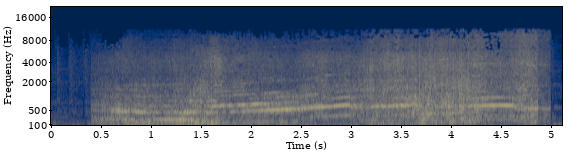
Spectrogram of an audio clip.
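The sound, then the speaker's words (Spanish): A Red Bull Formula One car roars past over a kerb, its loud, high-pitched engine whine climbing steadily in pitch for several seconds before cutting off abruptly. No one speaks. “es un vídeo cortito de una de las pasadas de un Red Bull cuando pasa por encima de un piano, que yo os lo he comentado a David, que la verdad es que se escucha mm, de maravilla.”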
